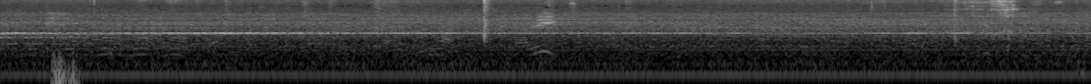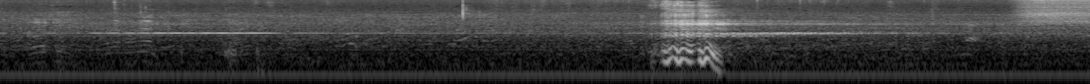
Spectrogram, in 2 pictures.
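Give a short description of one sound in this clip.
A crowd of men murmurs quietly in the background.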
